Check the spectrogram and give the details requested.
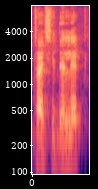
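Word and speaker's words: བཀྲ་ཤིས་བདེ་ལེགས: Tu peux l'entendre, Tachidelek. Le K, très léger, mais c'est pas Tachidelek. C'est pas lek. C'est Tachidelek. Vraiment comme si, tac, à la fin, tu as un petit truc qui court derrière, quoi.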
